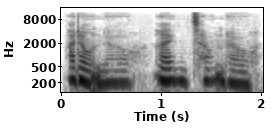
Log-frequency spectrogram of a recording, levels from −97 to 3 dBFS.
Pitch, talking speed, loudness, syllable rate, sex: 205 Hz, 180 wpm, -15 LUFS, 3.9 syllables/s, female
